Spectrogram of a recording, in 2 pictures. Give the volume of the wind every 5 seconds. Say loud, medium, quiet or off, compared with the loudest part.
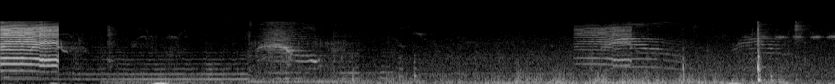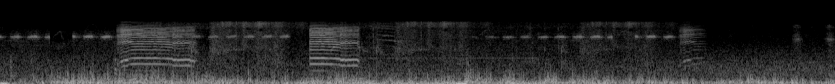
medium, loud, loud, loud.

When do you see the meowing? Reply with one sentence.
The meowing can be heard from 2.5 to 3.6 s, from 6.0 to 8.1 s and from 11.9 to 13.8 s.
